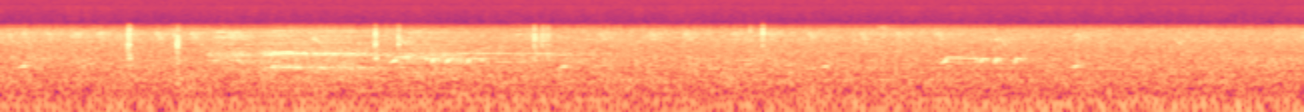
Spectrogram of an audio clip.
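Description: A single long call, most likely a bird's, beginning about a second in and held for about a second and a half, over a steady low rumble and a few faint clicks.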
